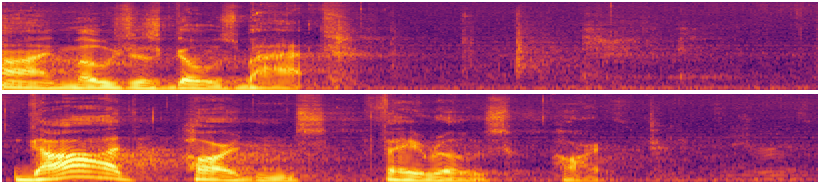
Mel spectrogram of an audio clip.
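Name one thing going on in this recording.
A middle-aged man speaks emphatically through a headset microphone.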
